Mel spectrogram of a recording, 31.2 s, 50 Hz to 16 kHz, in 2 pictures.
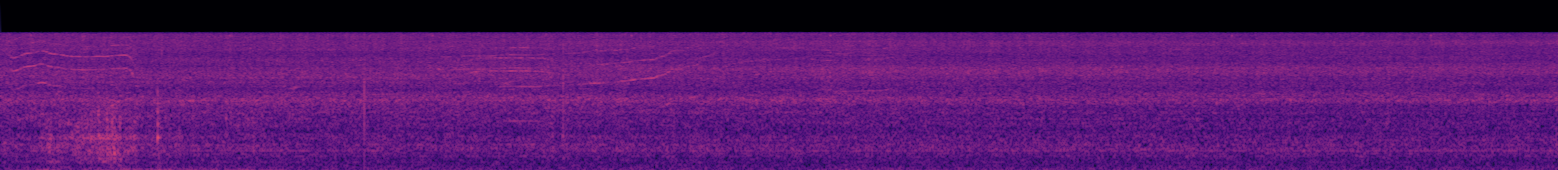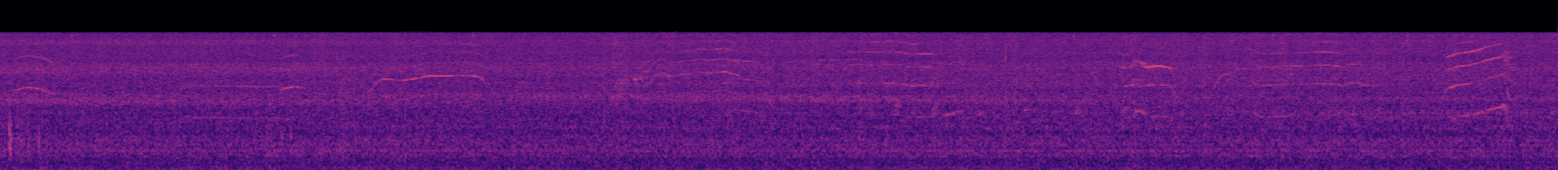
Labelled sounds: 0.0	1.5	killer whale, 1.3 to 7.7 kHz
4.3	7.3	killer whale, 1.2 to 6.6 kHz
15.6	16.3	killer whale, southern resident, 1.8 to 5.3 kHz
17.2	18.7	killer whale, southern resident, 0.76 to 5.5 kHz
19.1	20.6	killer whale, 1.4 to 8.0 kHz
21.7	25.3	killer whale, 1.1 to 8.0 kHz
26.7	27.5	killer whale, 0.85 to 4.8 kHz
27.6	29.5	killer whale, southern resident, 0.73 to 8.0 kHz
29.9	30.8	killer whale, southern resident, J pod, call S12, 0.75 to 7.5 kHz

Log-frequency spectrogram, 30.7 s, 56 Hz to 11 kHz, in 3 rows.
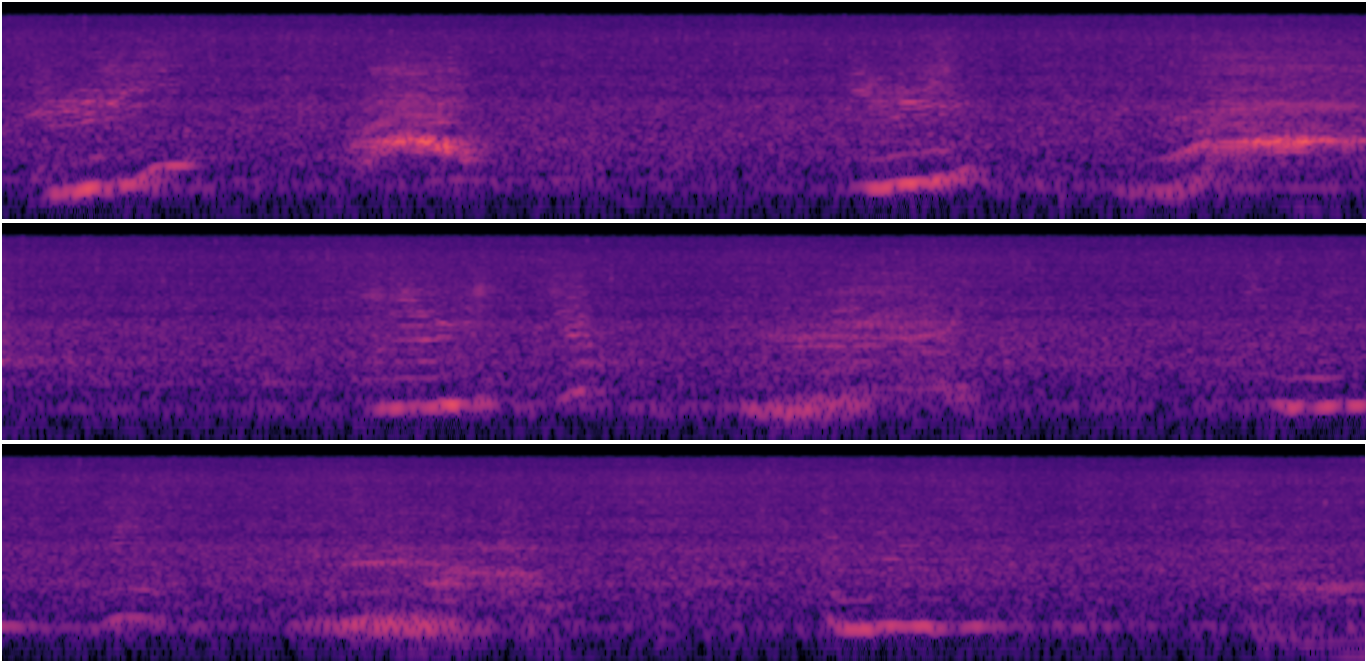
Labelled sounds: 0.4	1.1	humpback whale, 0.78 to 1.4 kHz
2.8	3.2	humpback whale, 1.8 to 2.2 kHz
6.6	7.1	humpback whale, 0.81 to 1.4 kHz
9.4	9.7	humpback whale, 0.81 to 0.97 kHz
13.3	13.5	humpback whale, 1.1 to 1.3 kHz
16.4	16.8	humpback whale, 1.9 to 2.3 kHz

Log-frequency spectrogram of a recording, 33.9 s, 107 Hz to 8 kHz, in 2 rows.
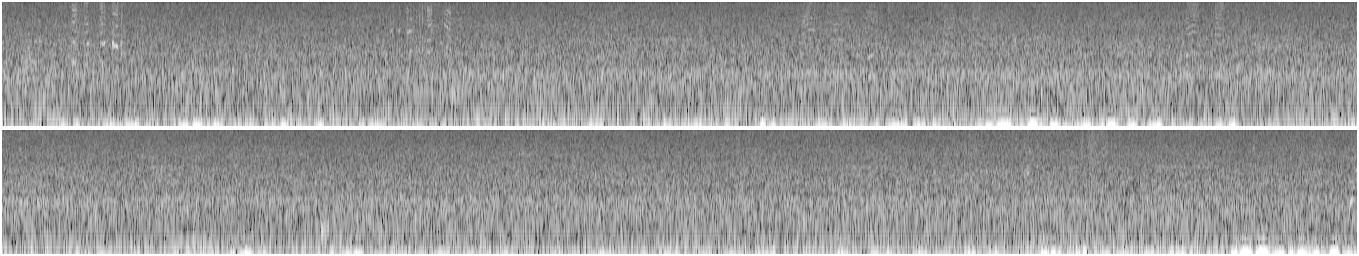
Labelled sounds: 4.5	4.7	Pacific white-sided dolphin, 4.5 to 4.7 kHz

